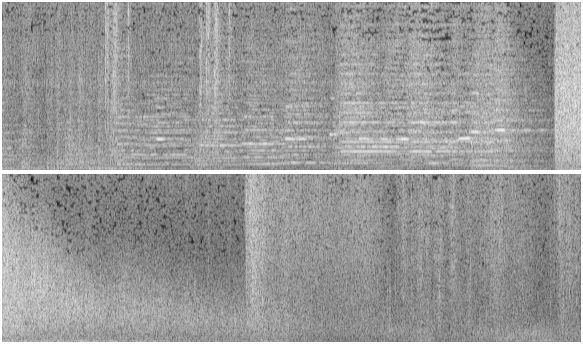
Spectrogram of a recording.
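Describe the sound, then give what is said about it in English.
A sudden, heavy explosion of a bomb on a boat cuts off tense orchestral music, followed by a long, rumbling roar of debris and fire from the burning ship that slowly fades, with a crackling wash lingering afterward. “There's a bomb in the boat!”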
